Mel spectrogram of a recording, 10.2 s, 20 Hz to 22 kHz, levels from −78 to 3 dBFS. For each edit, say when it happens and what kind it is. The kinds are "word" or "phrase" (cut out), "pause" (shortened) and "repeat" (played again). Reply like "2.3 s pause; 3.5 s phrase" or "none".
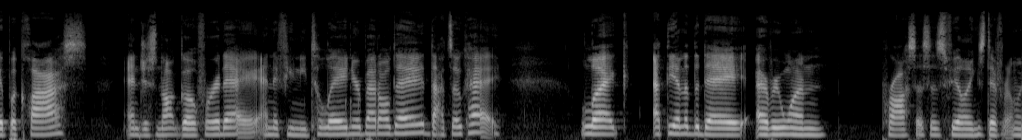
none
